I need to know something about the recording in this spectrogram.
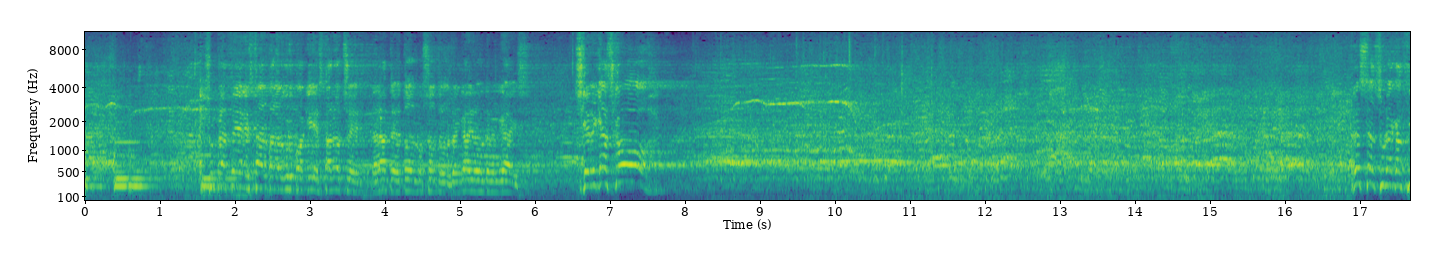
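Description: Loud live music plays with an echo.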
